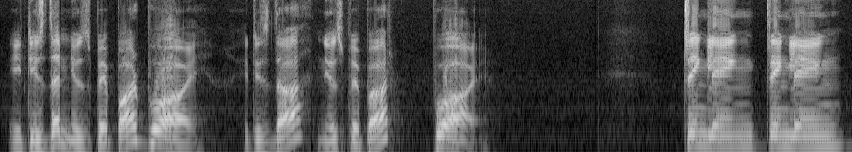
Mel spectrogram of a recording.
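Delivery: loud, lively classroom read-aloud; teacher reading a picture story aloud to young pupils; reading to children. Acted. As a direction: project the story to the whole class.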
